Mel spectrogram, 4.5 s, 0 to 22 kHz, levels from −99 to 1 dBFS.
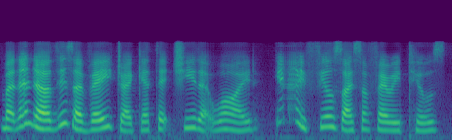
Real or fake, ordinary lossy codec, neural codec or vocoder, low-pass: fake; none; codec, 16 kHz, 0.2 kbps, FocalCodec; 7.2 kHz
